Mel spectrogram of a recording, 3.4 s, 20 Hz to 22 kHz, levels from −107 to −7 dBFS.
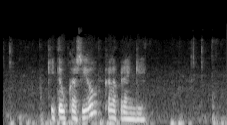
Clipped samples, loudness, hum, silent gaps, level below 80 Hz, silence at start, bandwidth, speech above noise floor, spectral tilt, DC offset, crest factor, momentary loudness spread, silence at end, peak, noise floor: under 0.1%; -24 LUFS; none; none; -40 dBFS; 0.15 s; 7 kHz; 24 dB; -9 dB/octave; under 0.1%; 18 dB; 23 LU; 0.05 s; -8 dBFS; -46 dBFS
